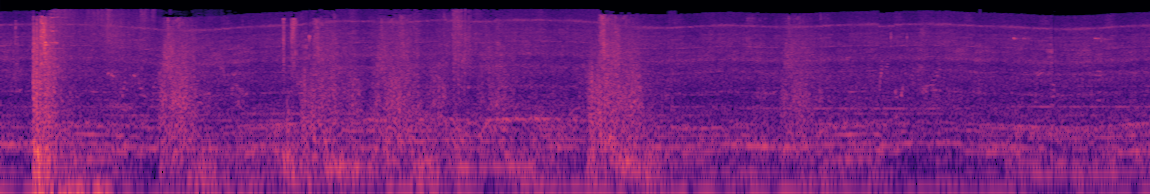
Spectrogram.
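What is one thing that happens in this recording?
A hoverboard hums steadily as it glides along.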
